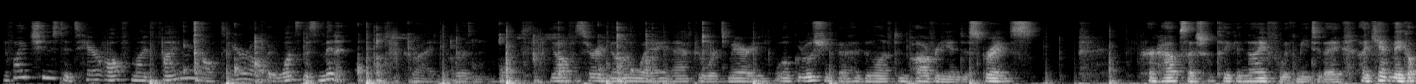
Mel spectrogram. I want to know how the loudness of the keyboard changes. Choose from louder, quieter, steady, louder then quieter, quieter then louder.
quieter then louder.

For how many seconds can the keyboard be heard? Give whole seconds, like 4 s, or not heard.
6 s.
